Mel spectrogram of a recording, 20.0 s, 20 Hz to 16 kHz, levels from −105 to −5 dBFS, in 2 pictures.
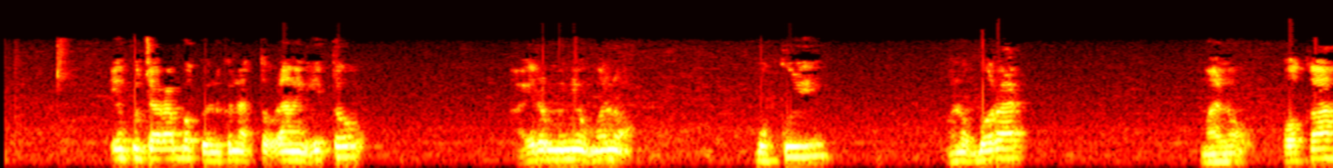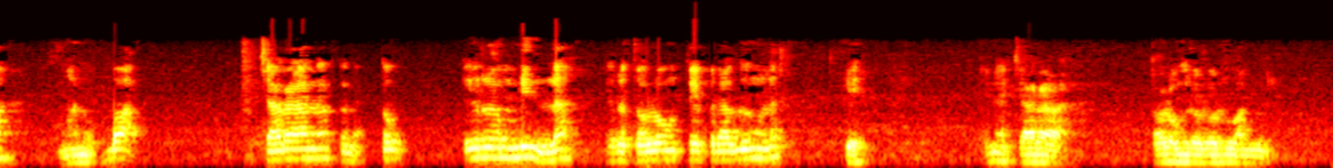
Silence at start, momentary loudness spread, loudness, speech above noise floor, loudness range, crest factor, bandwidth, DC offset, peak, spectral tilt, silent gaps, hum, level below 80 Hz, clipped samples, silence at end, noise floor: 0.85 s; 12 LU; -14 LUFS; 43 dB; 4 LU; 14 dB; 7.4 kHz; under 0.1%; 0 dBFS; -7.5 dB/octave; none; none; -58 dBFS; under 0.1%; 0.45 s; -56 dBFS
